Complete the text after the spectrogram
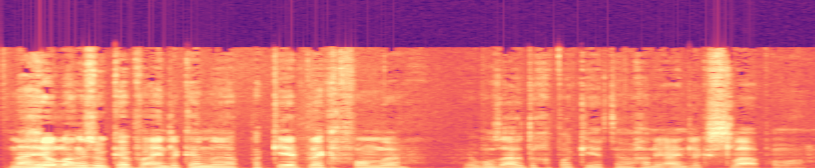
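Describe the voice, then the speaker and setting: A man's voice: medium pitch, steady tone, fast talker, vocal fry, noisy background. A young man chatting on a travel vlog, upbeat and casual, often tagging his sentences with "man", filmed on a handheld camera. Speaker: travel vlogger. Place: outdoors and in a parked minivan.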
